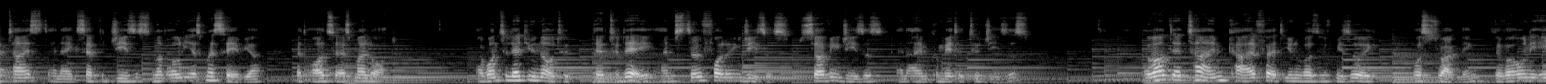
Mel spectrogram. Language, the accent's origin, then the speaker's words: English; Germany; I was born and raised in Germany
